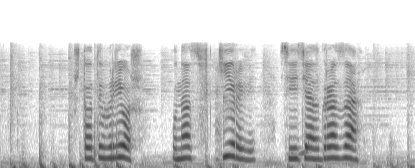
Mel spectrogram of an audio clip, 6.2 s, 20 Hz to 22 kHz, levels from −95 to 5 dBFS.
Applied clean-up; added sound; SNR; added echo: none; none; none; none.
